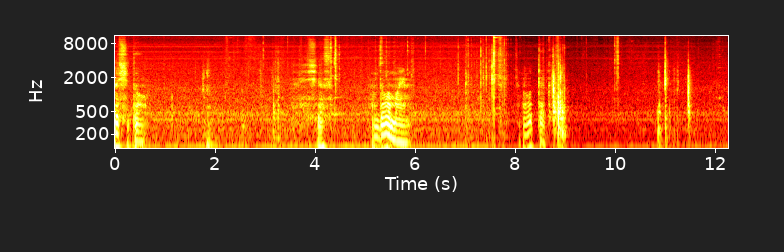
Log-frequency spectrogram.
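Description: Metal blades clink together as they are handled.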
